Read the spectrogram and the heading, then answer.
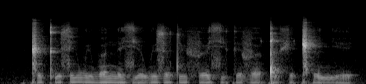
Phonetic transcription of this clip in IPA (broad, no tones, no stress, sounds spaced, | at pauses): ǁ y kʼ y s i w y w œ n e zʲ œ w y z ø t y f ø sʲ ø k e v œ ǃ y ʃ e ǁʰ ø nʲ e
